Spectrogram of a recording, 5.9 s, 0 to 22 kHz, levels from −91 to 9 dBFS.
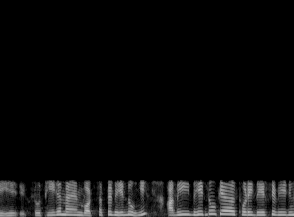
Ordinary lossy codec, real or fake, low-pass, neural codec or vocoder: none; fake; 3.6 kHz; codec, 16 kHz, 4 kbps, FunCodec, trained on Chinese and English, 50 frames a second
